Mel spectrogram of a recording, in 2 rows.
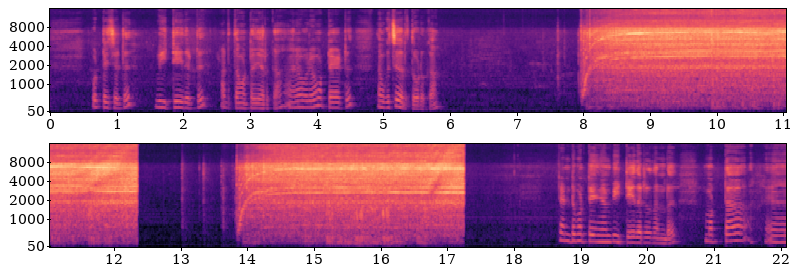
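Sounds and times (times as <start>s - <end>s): electric hand mixer whine: 8.0s - 12.4s, 13.9s - 17.3s.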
